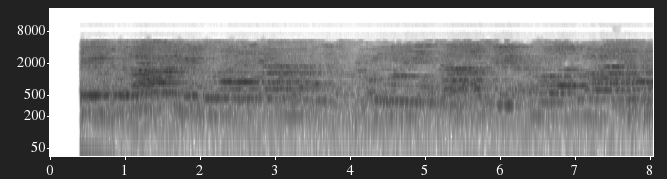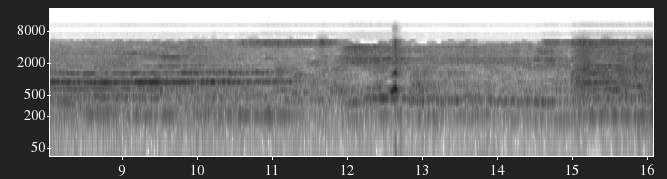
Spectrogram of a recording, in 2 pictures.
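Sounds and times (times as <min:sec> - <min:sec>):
voices singing in harmony: 0:00.4 - 0:16.0.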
